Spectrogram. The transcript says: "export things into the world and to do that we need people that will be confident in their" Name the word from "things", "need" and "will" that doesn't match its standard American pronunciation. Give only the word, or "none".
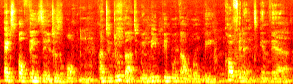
none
